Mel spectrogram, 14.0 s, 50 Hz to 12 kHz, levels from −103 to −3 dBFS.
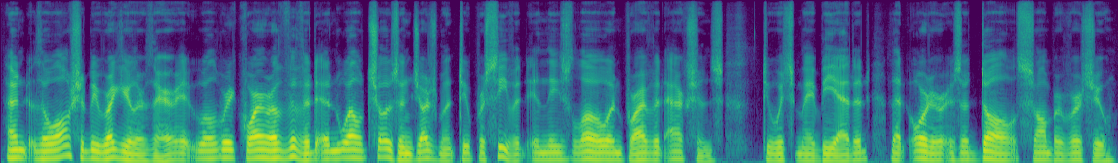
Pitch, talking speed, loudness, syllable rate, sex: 105 Hz, 160 wpm, -17 LUFS, 4.2 syllables/s, male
